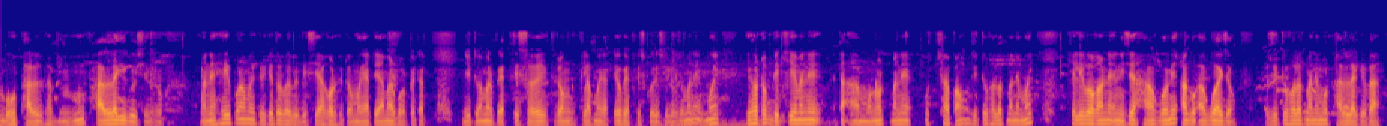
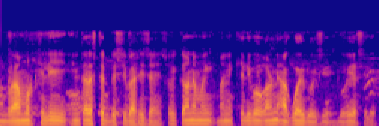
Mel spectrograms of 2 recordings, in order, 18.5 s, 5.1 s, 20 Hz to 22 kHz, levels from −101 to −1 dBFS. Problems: background sounds at intervals, background conversations at intervals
